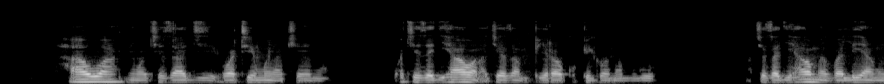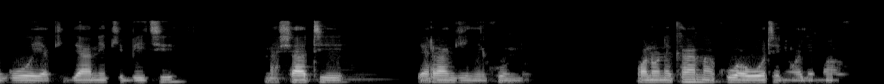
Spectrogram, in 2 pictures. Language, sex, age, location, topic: Swahili, male, 18-24, Kisumu, education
